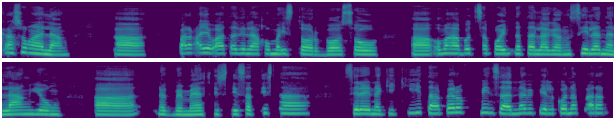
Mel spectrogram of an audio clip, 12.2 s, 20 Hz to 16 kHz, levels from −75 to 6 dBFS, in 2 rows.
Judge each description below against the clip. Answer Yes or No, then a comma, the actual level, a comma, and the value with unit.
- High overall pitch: Yes, high, 230 Hz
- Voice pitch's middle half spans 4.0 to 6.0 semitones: No, average, 3.6 semitones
